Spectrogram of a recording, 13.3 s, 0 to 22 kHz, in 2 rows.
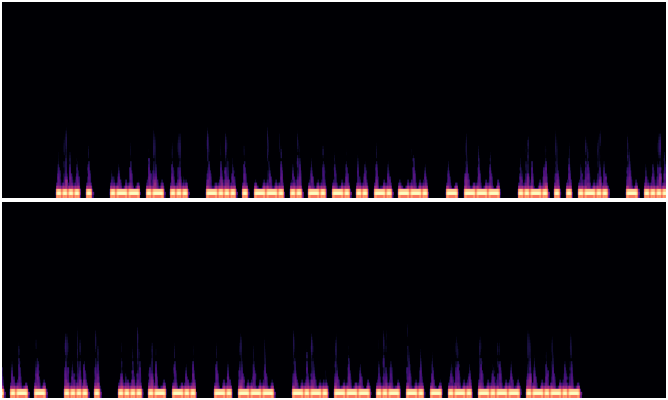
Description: Morse code, heard as a keyed tone, about 40 wpm, 700 Hz. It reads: HE WAS BEGINNING TO FEEL THAT HE HAD NO COUNTRY.
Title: Sentences from Top 1000 Words - Review Part 5 - 40wpm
